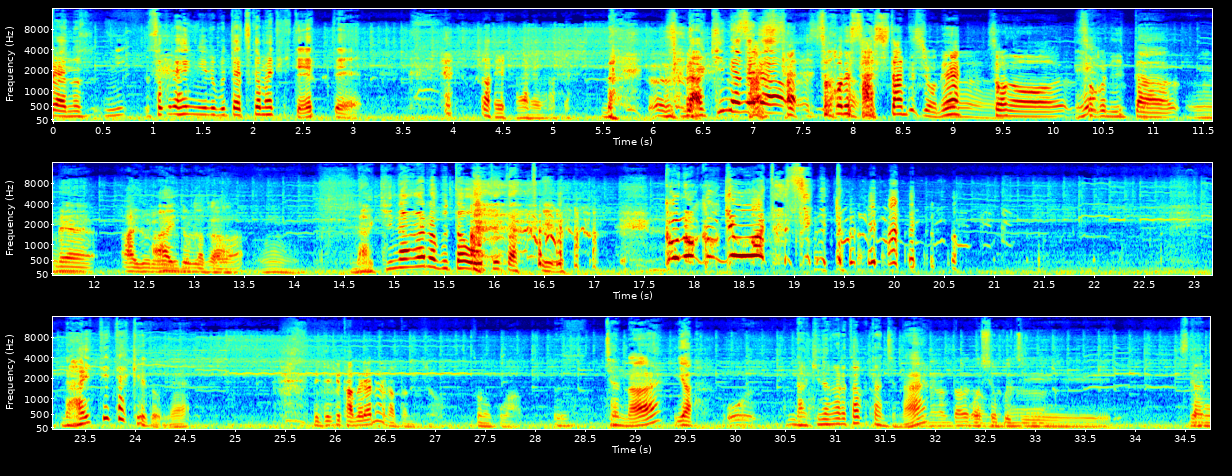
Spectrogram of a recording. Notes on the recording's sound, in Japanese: パーキング収録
